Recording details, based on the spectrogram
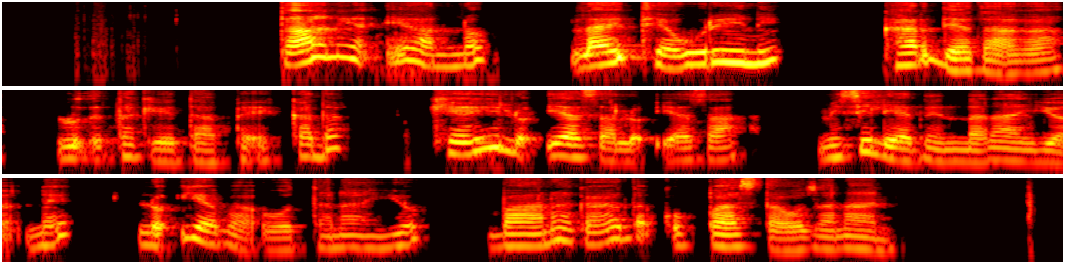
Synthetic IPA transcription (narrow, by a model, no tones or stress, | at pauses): t̪aːnɪjɐʔɪjanːɔ | lɐjt̪ːɪjɐwʊɾiːnɪ | kʰɐɾd̪ɪjɐd̪a̰ːɡaː | lʊt̪ʼːɛt̪ːɐke̞ːt̪ːaːpːɛɛkːɐd̪ɐ | kʰe̞ːhɪlɔʔɪjasaːlɔʔːɪ̰jasaː | mɪsɪlɪjɐd̪ɛnd̪ɐnaːjːɔ̰nːɛ | lɔʔɪjɐba̰ːʔo̞ːt̪ːɐnaːjːɔ | baːnɐɡaːd̪ɐkʼɔpːaːs̬t̪ɐwɔzɐnaːn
